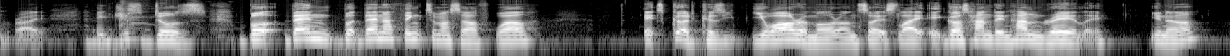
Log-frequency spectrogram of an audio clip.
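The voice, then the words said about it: North Yorkshire English accent. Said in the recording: “That's so North Yorkshire accent.”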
